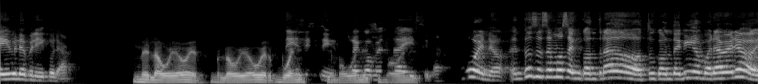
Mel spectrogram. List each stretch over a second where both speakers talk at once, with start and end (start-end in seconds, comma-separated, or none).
2.9-4.3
